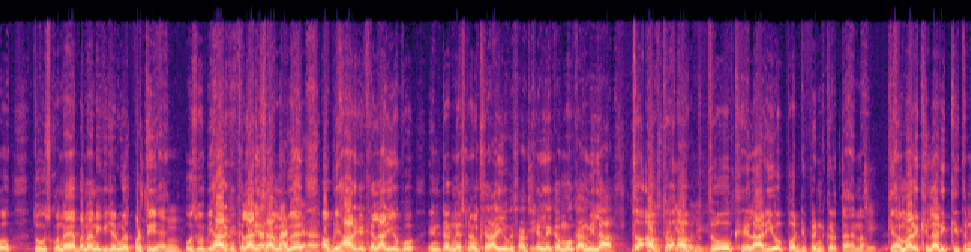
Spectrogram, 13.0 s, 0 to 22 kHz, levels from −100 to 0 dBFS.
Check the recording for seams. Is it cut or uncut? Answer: cut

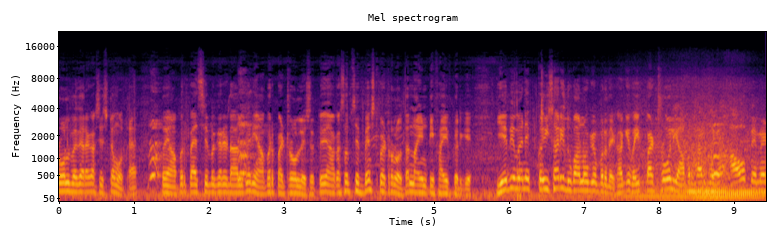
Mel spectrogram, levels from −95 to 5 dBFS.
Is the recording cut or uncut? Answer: uncut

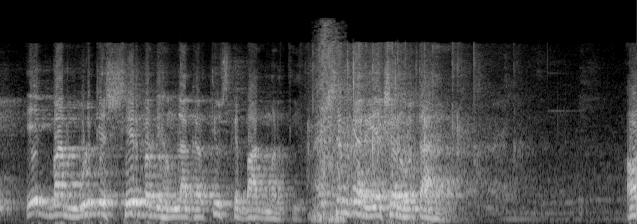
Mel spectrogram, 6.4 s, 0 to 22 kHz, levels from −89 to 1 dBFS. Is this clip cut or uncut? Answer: cut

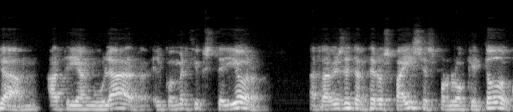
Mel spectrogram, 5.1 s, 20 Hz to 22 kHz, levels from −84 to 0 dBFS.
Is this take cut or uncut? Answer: cut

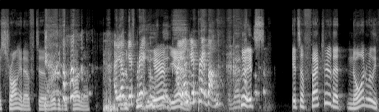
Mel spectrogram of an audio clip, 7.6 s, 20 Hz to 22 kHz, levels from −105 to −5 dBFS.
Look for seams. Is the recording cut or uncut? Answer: uncut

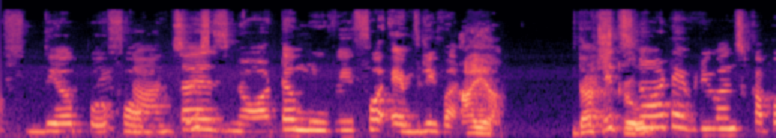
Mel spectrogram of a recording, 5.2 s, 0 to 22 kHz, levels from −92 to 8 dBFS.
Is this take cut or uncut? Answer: cut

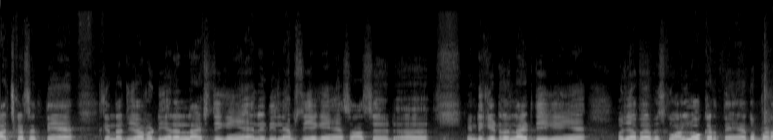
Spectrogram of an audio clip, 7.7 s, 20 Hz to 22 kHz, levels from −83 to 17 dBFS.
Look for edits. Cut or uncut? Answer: cut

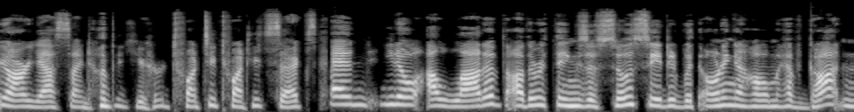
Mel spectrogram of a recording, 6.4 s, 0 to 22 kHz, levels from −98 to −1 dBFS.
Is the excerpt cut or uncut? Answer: cut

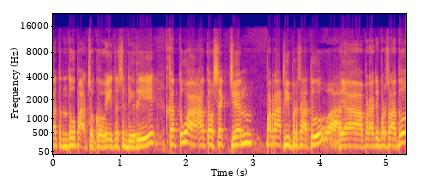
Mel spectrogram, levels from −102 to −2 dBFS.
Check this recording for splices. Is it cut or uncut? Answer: cut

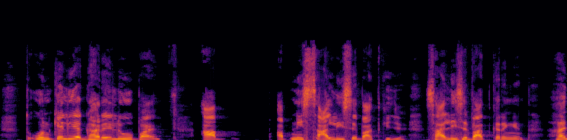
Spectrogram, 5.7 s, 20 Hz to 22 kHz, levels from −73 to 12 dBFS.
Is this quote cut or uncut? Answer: uncut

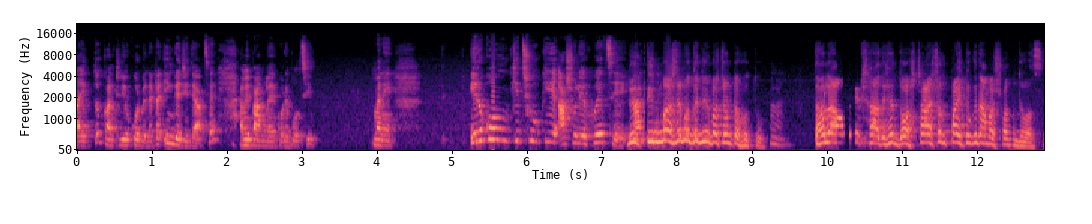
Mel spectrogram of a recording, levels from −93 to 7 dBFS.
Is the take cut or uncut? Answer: cut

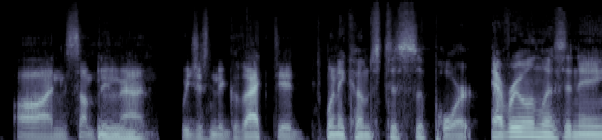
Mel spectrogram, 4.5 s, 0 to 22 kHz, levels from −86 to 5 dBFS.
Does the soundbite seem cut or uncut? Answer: cut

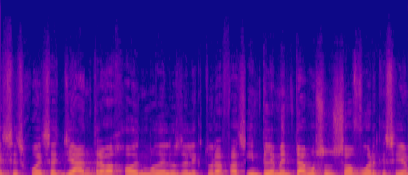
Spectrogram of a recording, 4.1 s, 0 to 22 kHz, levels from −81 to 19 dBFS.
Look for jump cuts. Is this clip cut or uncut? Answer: cut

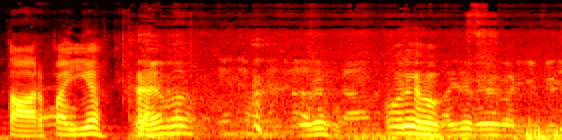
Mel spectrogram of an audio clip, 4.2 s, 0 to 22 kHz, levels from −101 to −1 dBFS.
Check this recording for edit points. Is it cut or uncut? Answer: cut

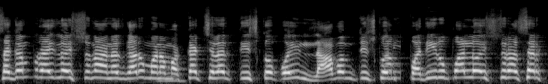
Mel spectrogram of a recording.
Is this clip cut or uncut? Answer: cut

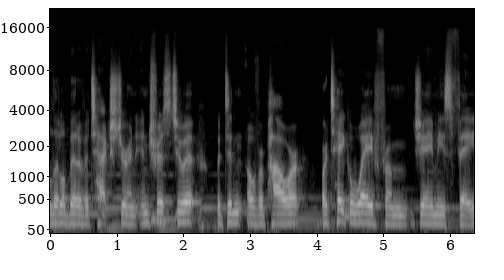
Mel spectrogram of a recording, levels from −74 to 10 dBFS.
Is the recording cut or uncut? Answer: cut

